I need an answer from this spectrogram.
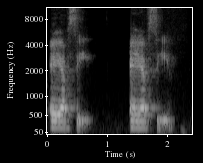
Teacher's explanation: we are going to stress the C here, the AFC. We do have slight secondary stress on the A. So, it's a little more like AFC.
